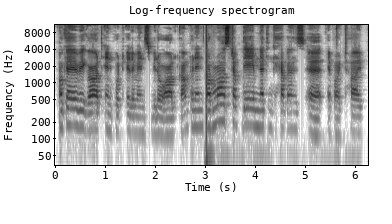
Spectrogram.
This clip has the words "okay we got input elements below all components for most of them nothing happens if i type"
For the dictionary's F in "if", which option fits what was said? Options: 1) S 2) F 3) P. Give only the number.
3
